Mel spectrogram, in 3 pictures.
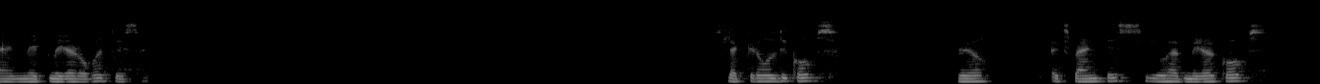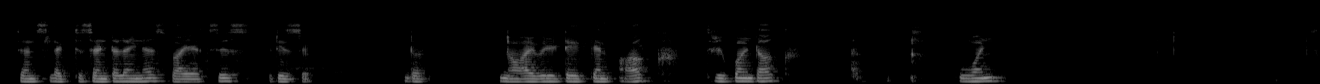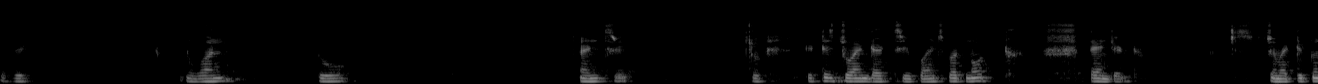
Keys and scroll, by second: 25.8 Escape.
